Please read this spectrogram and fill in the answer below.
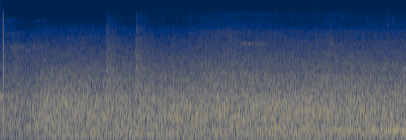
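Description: Steady city street traffic noise from cars on the road, with a low steady hum joining about a second in.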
